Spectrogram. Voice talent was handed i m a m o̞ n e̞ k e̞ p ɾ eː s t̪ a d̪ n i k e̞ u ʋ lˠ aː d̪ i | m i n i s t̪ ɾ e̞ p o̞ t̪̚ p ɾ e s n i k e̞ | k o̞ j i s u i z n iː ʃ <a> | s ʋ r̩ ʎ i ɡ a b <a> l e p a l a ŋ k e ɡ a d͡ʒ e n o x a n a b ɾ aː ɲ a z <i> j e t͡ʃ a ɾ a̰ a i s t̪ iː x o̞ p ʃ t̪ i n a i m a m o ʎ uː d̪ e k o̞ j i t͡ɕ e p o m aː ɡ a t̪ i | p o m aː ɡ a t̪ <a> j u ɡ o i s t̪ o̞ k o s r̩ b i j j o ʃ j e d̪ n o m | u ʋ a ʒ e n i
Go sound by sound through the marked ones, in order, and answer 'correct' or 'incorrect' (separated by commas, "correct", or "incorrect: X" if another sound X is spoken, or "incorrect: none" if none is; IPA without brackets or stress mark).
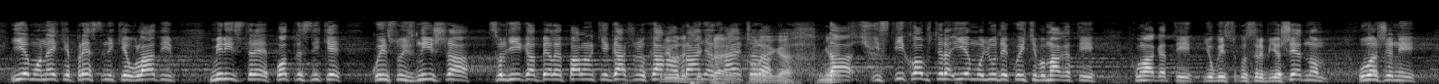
correct, incorrect: e, incorrect: a, incorrect: i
